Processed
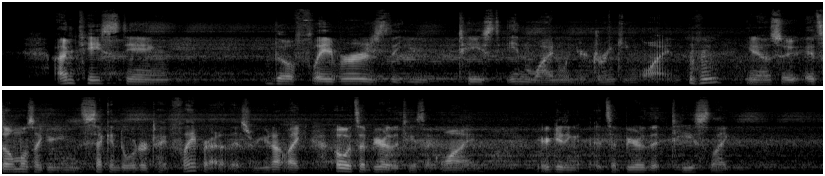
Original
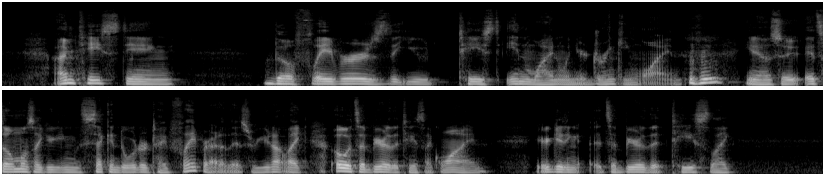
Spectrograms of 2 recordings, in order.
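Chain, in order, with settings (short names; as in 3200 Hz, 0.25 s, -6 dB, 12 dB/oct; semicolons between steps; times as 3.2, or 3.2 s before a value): HPF 1300 Hz 12 dB/oct; diffused feedback echo 0.49 s, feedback 77%, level -15.5 dB; gain +2 dB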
